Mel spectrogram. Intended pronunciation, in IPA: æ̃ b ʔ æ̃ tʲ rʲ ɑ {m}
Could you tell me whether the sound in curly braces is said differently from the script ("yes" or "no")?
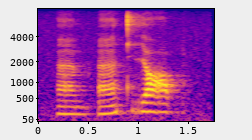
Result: yes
